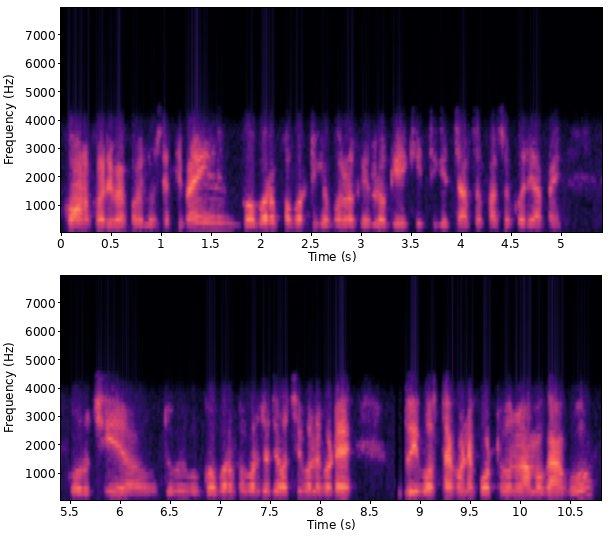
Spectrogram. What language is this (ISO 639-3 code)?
ori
